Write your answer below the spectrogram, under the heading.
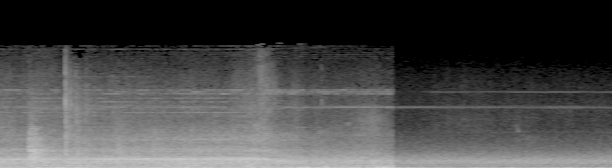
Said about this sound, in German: Jetzt wird der aktuelle Akku entnommen. Der fährt dann unter dem Bereich des Kollegen.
